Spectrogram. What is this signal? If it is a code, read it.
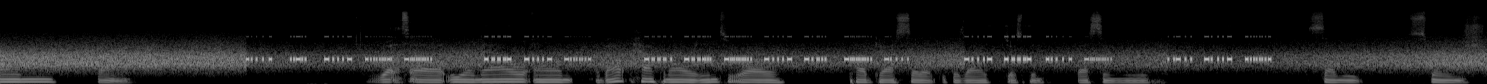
Hellschreiber (Feld-Hell, 122.5 baud), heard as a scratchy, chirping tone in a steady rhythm, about 1220 Hz, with radio static, a narrow filter and speech in English. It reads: VINGE AND FRENKEL HAVE TWO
